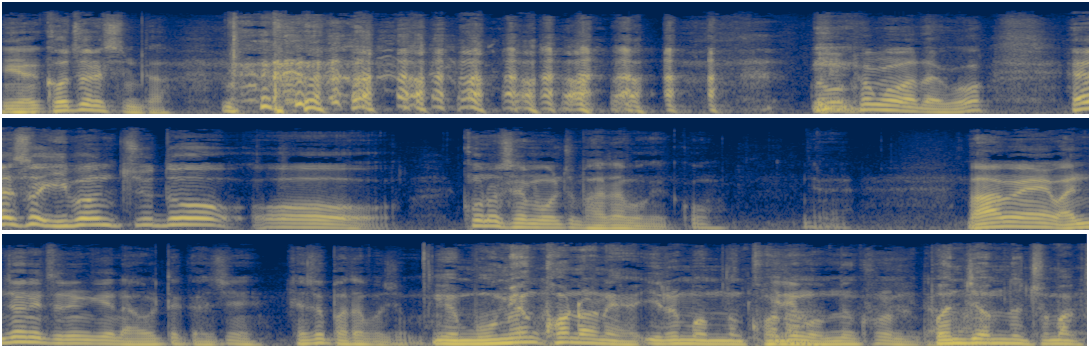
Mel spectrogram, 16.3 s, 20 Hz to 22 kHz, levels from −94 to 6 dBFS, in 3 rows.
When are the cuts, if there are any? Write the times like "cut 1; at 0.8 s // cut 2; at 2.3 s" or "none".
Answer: none

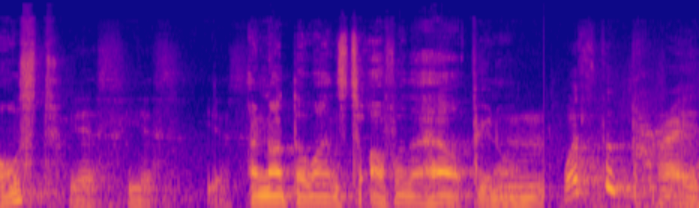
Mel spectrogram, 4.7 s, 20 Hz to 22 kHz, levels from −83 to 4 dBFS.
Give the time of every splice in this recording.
cut 1; at 3.6 s

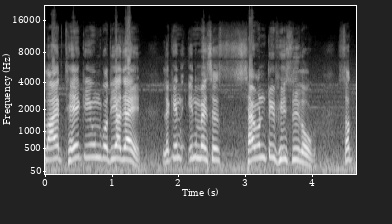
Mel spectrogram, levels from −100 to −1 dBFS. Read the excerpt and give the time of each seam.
none

